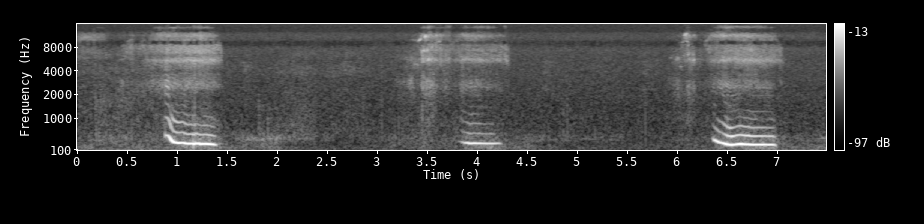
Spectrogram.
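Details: Sleeping cat snoring: three short whistling, falling-pitch breath sounds roughly every 2.5 seconds in a quiet room.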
